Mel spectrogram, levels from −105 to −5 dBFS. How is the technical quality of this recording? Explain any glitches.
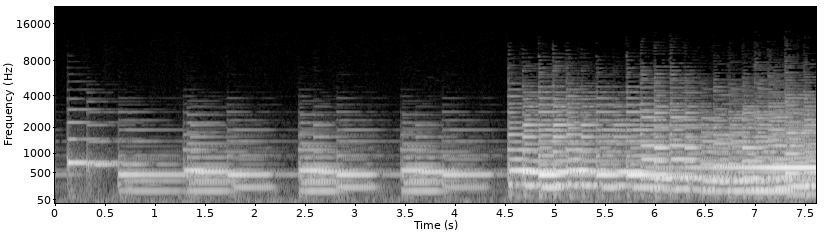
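The recording has two kinds of fault: a pair of brief stutters in the music and a feedback squeal that takes over the last part of the clip.

Repeated frames occur at 0.72 to 0.77 s and again at 3.97 to 3.99 s. A short slice of the compressed stream was played again, which fits a single 21.3 ms frame heard twice more in the first case and once more in the second. That adds about 43 ms and 21 ms to the music. You hear a tiny rhythmic hiccup. Unlike a dropout, nothing goes missing. The music briefly stalls and then resumes.

Loudspeaker feedback squeal starts at 5.88 s and runs to the end. The microphone is picking up the speaker it feeds, and at 620 Hz the loop gain rises above one. That tone reinforces itself over roughly a second and a half until it sits about 5 dB above the music. It differs from a sustained musical note or steady hum because it is a single pitch that swells on its own.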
